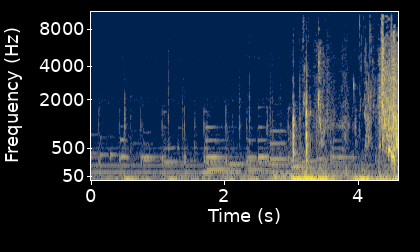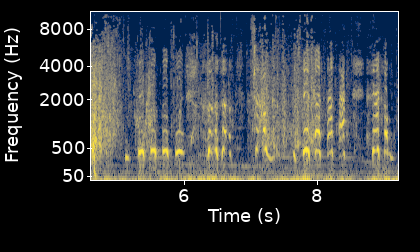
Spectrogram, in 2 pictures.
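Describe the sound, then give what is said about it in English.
Water splashes and sloshes in repeated loud, irregular bursts as the child Kiriku washes himself, after a few seconds of soft, sustained tonal music. “A child who can bring himself into the world can wash himself.”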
